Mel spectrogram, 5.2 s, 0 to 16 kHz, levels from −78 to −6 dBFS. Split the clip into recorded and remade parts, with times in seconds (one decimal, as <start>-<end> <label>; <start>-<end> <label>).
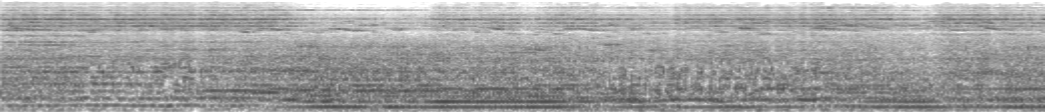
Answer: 0.0-0.4 recorded; 0.4-1.0 remade; 1.0-3.0 recorded; 3.0-4.1 remade; 4.1-5.2 recorded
